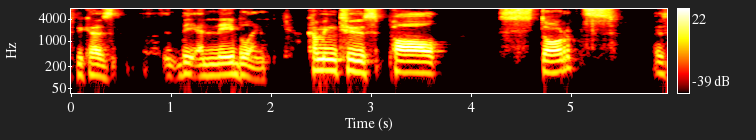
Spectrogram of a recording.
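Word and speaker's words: Paul Sztorc: Coming to Paul Storz is how you say it.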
